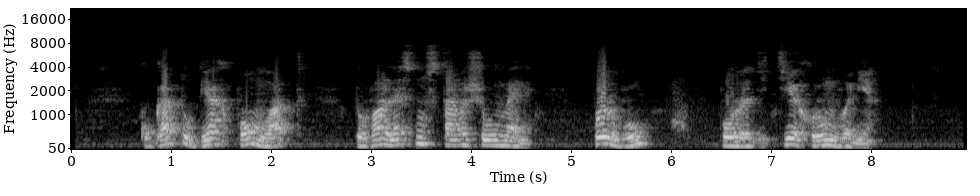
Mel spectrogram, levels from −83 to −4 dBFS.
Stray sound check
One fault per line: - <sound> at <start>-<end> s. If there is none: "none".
- bark at 6.0-6.2 s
